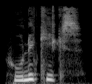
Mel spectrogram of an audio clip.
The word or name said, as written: hundekiks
